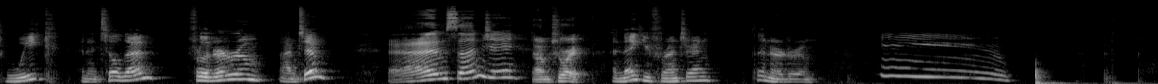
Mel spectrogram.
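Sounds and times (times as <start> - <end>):
speech: 0.0 - 8.2
heavy wooden door closing with a deep thud: 10.4 - 10.8.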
